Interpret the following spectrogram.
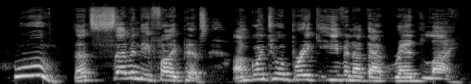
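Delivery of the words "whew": amazed whew. Real, not acted. Profit jumps.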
